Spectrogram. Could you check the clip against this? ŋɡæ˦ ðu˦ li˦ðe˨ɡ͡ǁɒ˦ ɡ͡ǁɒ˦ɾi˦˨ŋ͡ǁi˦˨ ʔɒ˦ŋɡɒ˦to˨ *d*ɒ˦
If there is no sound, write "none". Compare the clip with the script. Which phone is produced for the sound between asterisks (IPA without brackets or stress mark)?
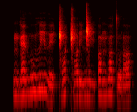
ɾ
